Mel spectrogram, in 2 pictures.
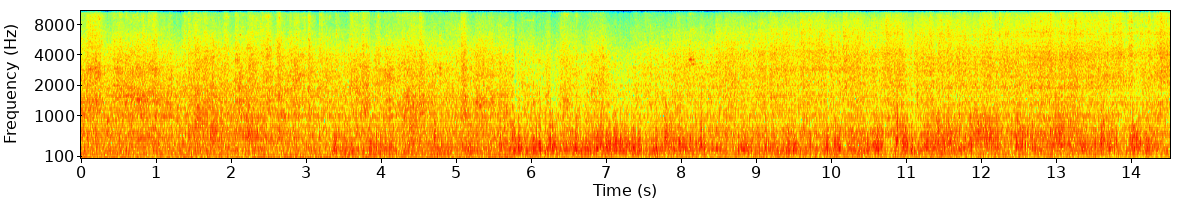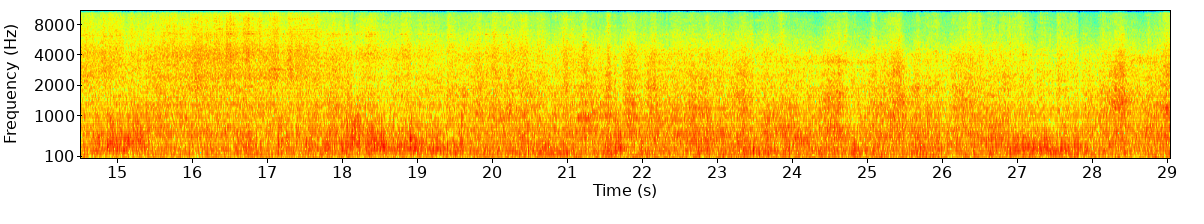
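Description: Freight train cars rolling past at close range: a steady, loud rumble of steel wheels on rail, with a clickety-clack as the wheels cross the rail joints.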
